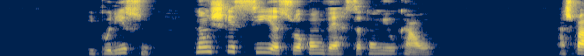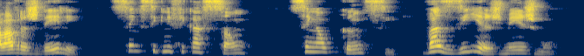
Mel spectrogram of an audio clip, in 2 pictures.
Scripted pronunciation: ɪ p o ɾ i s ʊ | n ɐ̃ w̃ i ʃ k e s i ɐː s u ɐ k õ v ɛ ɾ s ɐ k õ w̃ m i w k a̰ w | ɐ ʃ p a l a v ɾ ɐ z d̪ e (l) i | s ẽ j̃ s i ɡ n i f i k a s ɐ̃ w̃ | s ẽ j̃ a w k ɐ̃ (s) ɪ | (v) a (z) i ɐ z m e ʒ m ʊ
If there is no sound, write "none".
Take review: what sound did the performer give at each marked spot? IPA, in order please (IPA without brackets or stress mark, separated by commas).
l, s, v, z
